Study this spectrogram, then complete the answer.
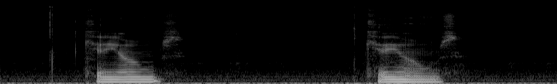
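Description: A multimeter beeps briefly.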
